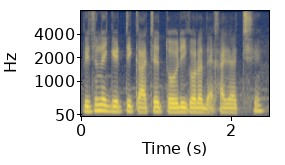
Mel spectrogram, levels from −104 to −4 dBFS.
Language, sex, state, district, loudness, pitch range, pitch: Bengali, male, West Bengal, Cooch Behar, -14 LUFS, 125-140 Hz, 125 Hz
